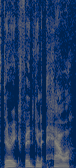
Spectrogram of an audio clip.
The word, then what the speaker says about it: Derek Fedgen-Hauer: All right, I actually got the correct pronunciation of that one, of the 843. It's Derek Fedgen-Hauer.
